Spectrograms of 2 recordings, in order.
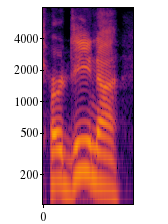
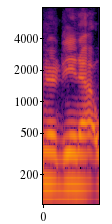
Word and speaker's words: Herdina: Make sure you pronounce it correctly. It's Herdina. Austin Herdina with the Potawatomi Sportsbook.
